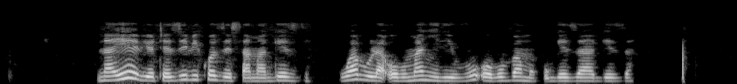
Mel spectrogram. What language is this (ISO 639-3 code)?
lug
